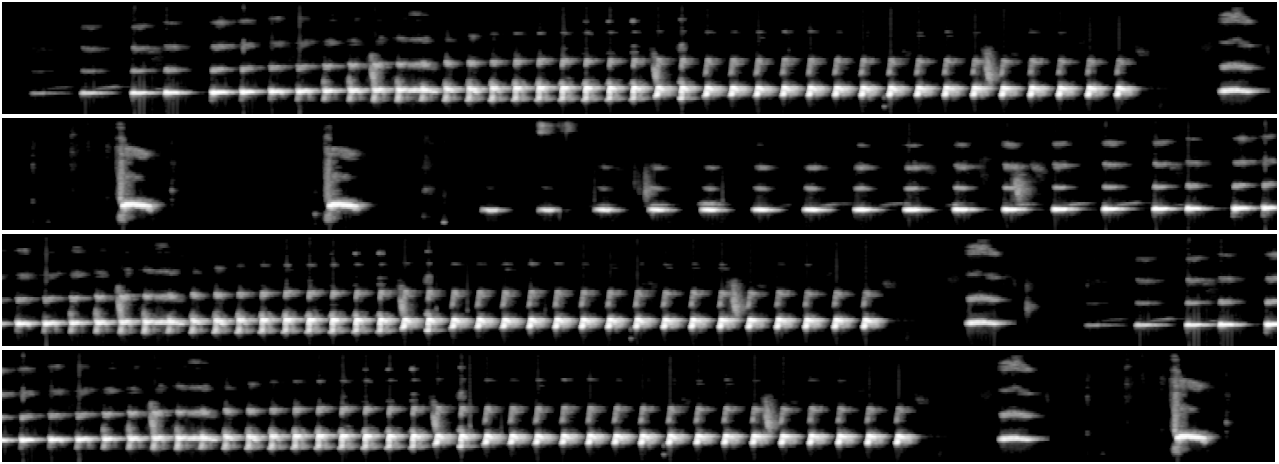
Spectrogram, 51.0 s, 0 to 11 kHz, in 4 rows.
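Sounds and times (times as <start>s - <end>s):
bird whistling accelerating notes: 0.3s - 11.3s, 12.2s - 12.6s, 17.6s - 34.3s, 36.4s - 47.4s, 48.2s - 48.7s.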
